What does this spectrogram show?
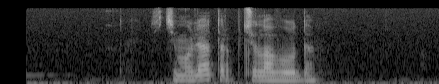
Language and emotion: Russian, neutral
